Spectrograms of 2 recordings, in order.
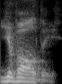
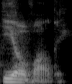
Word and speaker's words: Eovaldi: And Uvalde, not Eovaldi.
